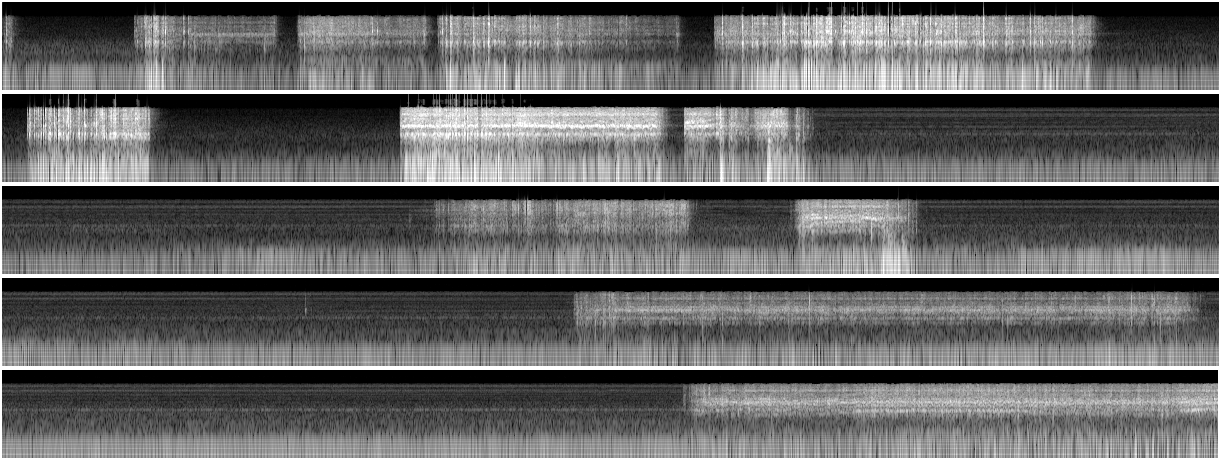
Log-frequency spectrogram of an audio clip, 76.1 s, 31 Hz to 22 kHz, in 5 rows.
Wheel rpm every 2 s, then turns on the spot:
0, 20, 30, 30, 30, 60, 50, 10, 30, 0, 230, 230, 60, 0, 0, 0, 0, 0, 10, 10, 70, 0, 0, 0, 0, 0, 30, 70, 70, 70, 20, 0, 0, 0, 20, 110, 120, 130.
2-4 6-8 36-40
